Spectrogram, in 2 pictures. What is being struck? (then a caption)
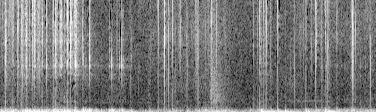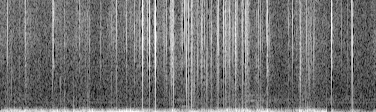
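Metal mesh microphone grille. Long pink acrylic nails from both hands scratch and tap the hollow metal mesh grille of a Blue Yeti microphone. The result is a dense, irregular run of close-up clicks and scraping with a heavy low-frequency rumble underneath. Sharp taps stand out from the continuous scratching.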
